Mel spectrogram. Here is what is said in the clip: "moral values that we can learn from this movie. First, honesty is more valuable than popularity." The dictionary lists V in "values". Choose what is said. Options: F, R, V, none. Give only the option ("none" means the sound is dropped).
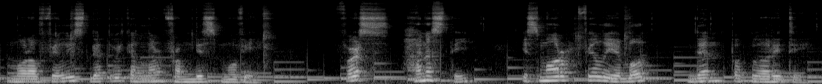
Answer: F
